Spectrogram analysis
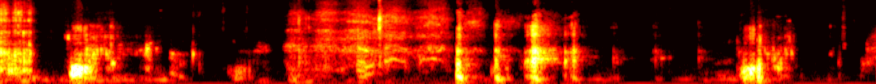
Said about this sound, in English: And are you ready for me to drink some water? Are you ready?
